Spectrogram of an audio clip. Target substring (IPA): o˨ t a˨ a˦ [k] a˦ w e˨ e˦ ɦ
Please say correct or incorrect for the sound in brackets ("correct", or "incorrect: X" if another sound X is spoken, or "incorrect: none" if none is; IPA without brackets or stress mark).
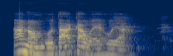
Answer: correct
